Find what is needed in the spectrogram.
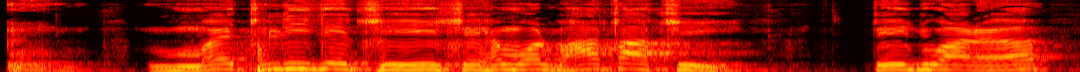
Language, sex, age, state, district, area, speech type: Maithili, male, 60+, Bihar, Darbhanga, rural, spontaneous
